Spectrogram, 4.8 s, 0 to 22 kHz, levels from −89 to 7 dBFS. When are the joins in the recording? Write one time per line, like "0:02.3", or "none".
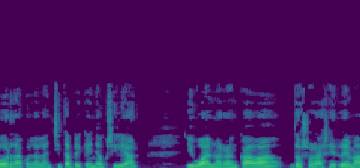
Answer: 0:03.8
